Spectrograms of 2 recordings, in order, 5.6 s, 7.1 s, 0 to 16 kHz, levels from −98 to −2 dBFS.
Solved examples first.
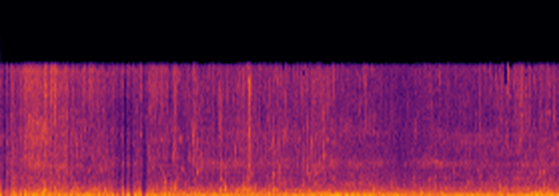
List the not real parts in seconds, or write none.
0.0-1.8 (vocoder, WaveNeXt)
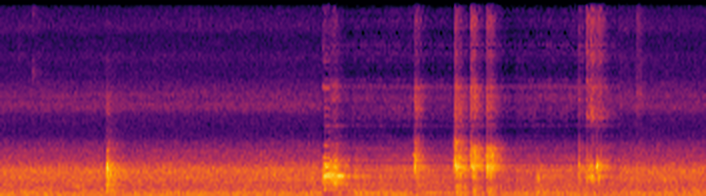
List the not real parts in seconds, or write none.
3.3-6.2 (codec, SNAC)

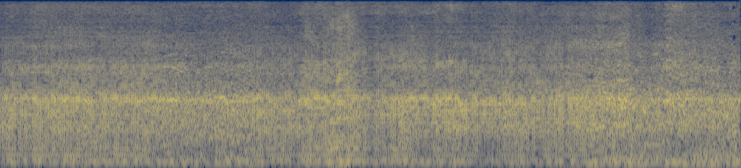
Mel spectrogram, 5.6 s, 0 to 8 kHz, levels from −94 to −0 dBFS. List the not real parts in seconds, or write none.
0.0-1.2 (vocoder, HiFi-GAN); 1.9-4.4

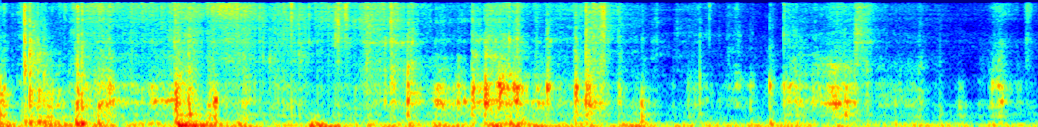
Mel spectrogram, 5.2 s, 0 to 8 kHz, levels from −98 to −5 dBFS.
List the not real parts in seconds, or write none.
0.4-3.5 (codec, SNAC); 4.1-5.2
